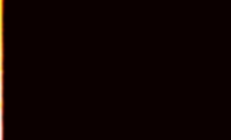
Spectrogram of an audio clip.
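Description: Silence: the sound track drops out completely, with no sound at all.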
